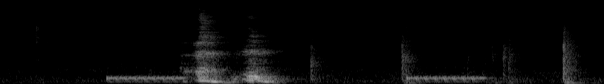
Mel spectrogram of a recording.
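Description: Outgoing call ringing tone from a computer: two steady rings, each just under a second long, about three seconds apart. A cough falls between them and a short knock comes near the end.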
